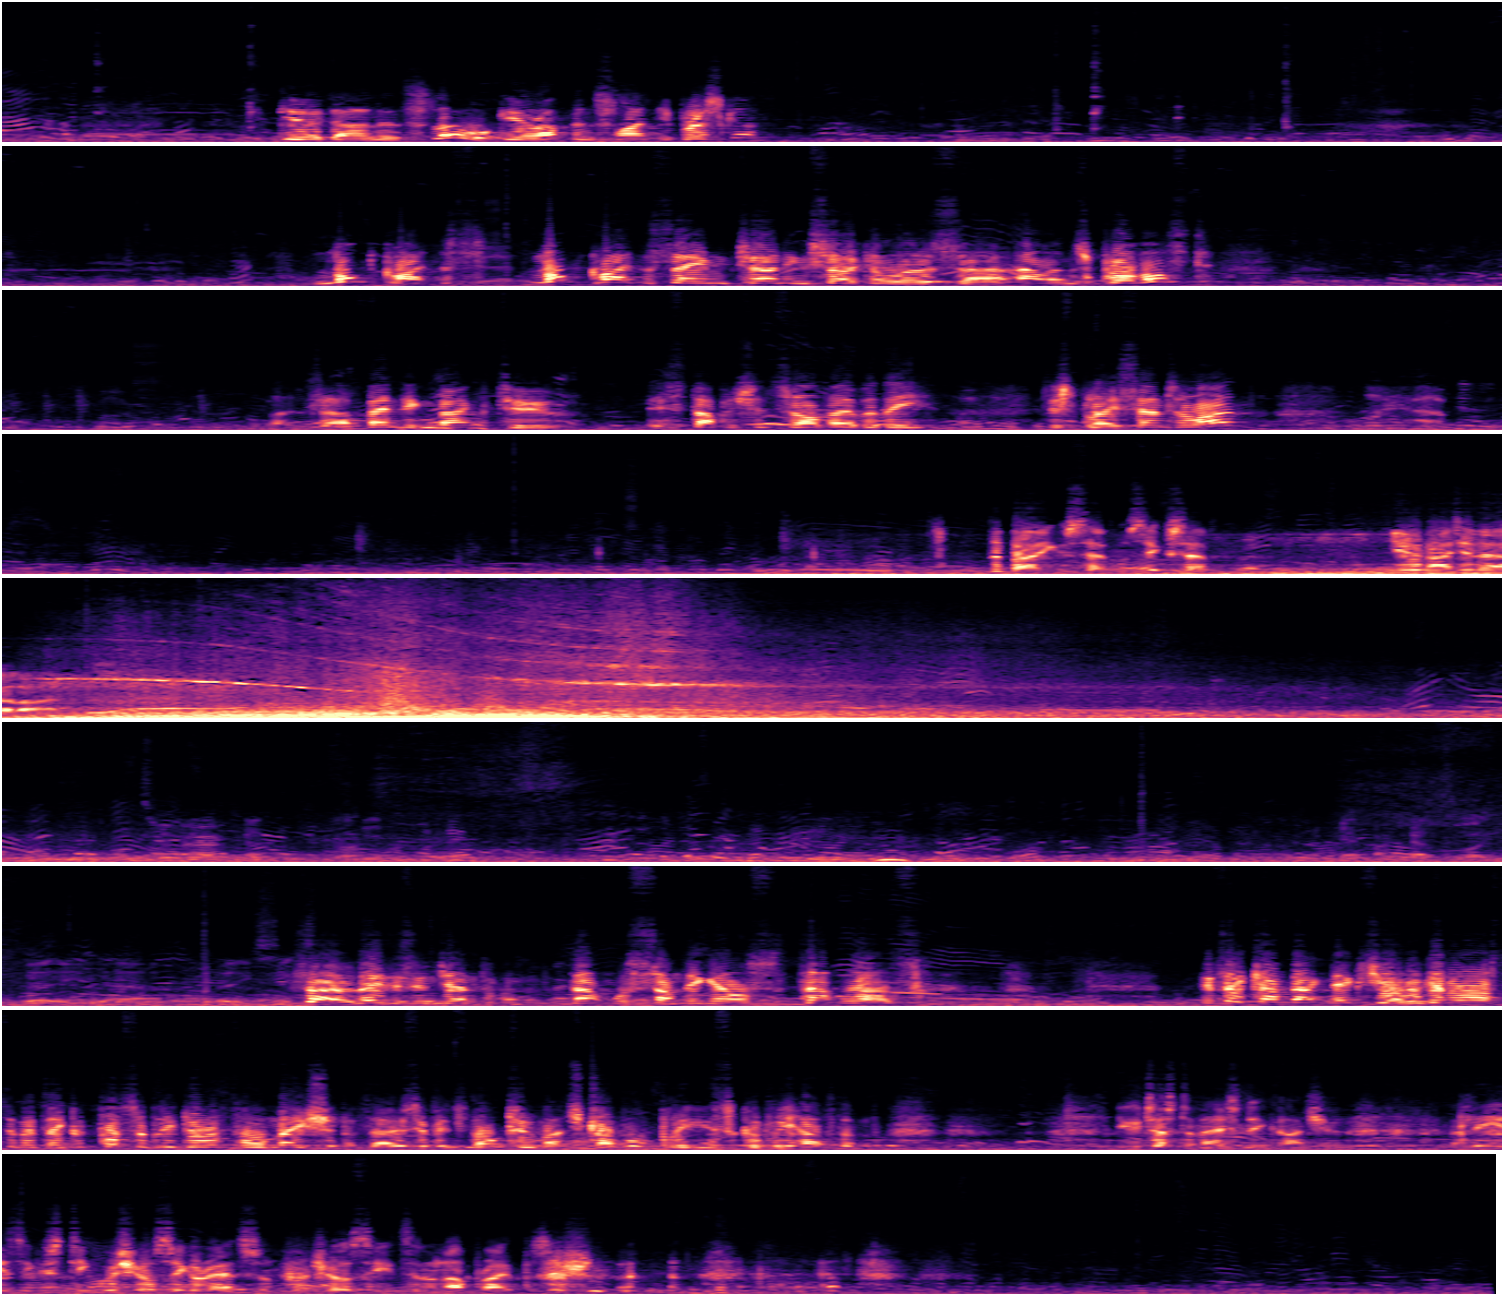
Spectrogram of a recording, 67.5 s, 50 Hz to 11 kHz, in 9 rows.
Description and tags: Airshow Snippet 2
Recorded with Sony MZ-R37 minidisc recorder and Sony ECM-MS907 about 12 years ago at Middle Wallop Airshow. The airshow is quite a small event, but the organisers managed to persuade a passenger jet to do a couple of low passes. The two old duffers doing the commentary are pretty funny...
plane, british, wallop, english, funny, talking, middle, jet, airshow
